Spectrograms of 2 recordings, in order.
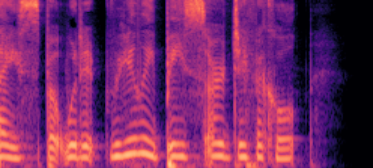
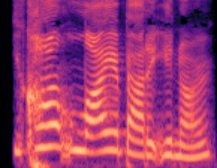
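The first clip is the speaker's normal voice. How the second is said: higher, louder emotional outburst; cried out; 7 semitones higher, 4 dB louder than usual. Acted. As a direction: cry it out at him, flushed with emotion. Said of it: "she cried".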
